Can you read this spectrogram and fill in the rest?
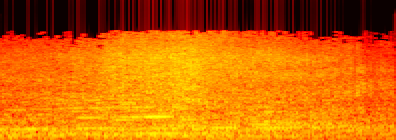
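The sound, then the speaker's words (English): Race cars roar past at speed, running nose to tail down the front straight, a loud continuous engine rush that swells toward the middle and fades slightly, with no voices over it. “down the front straight right to Underwoodski running nose to tail down the front straight.”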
